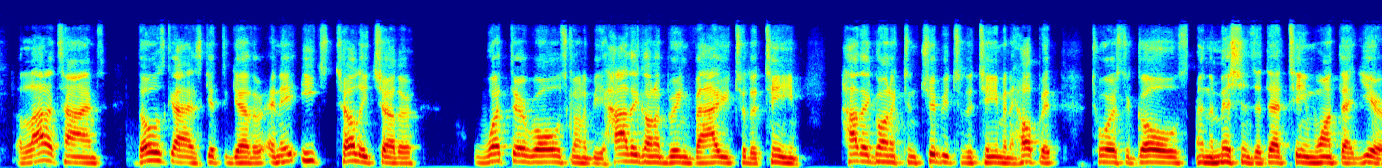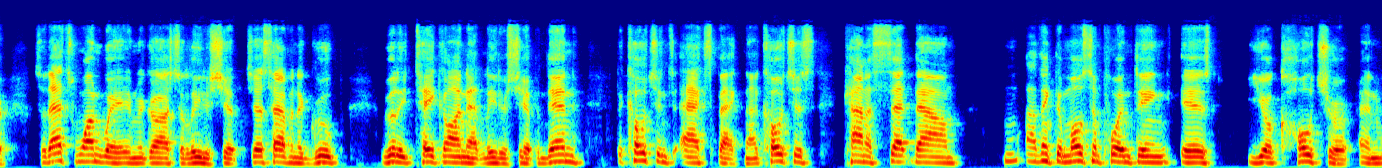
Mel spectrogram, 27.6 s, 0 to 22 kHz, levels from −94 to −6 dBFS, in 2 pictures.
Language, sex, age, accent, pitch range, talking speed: English, male, 50-69, American, 130-155 Hz, 195 wpm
